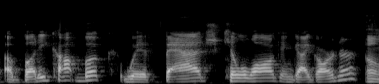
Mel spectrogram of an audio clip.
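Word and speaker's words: B'dg: Badge is like the little squirrel Green Lantern thing. It's spelled B''DG.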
